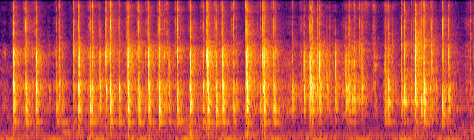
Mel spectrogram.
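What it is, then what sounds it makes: Plastic computer keyboard. Fingertips type steadily on the keys of a full-size plastic gaming keyboard held tilted, producing a rapid, continuous stream of short, crisp plastic clicks and clacks. Each keystroke is bright and snappy with almost no ring, and a faint low hum sits underneath.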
